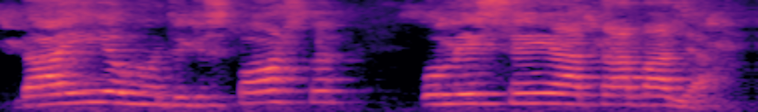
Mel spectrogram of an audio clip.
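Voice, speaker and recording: With audible room echo, a woman speaks at a fairly slow pace in a high pitch. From Piauí, northeastern Brazil. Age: 90s. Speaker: veteran street runner. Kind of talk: interview.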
